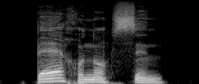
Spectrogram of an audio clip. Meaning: second-person duoplural imperfective of yééhósin
- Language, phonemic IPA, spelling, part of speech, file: Navajo, /péːhònòhsɪ̀n/, bééhonohsin, verb, Nv-bééhonohsin.ogg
